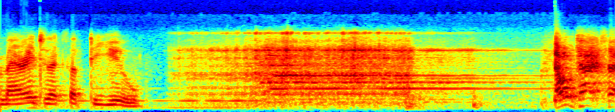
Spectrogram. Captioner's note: phone ringing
